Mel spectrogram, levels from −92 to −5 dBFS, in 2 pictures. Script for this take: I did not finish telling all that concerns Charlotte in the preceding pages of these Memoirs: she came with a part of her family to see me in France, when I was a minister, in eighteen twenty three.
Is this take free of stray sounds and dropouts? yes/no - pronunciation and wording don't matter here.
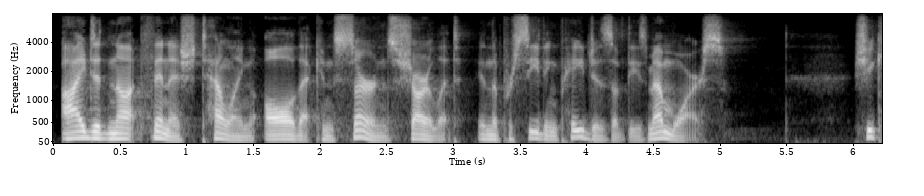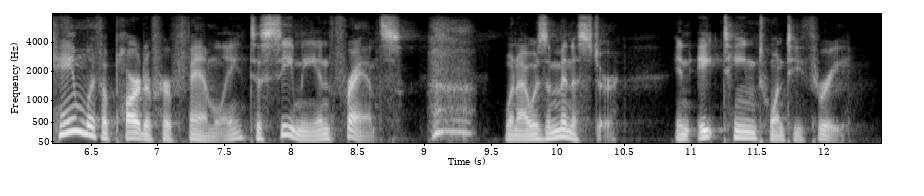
no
